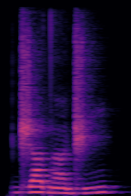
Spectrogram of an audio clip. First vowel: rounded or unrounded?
unrounded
